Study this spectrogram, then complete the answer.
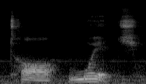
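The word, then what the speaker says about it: tá muid: Tall mwich. You'll notice that one has, it's not really a D, it's not really a J, it's sort of the two of them together. J-j. Tall mwich.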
